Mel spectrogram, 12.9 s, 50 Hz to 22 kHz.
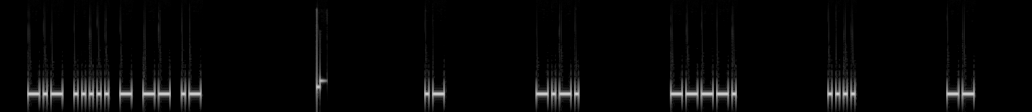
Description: Morse code, heard as a keyed tone, about 25 wpm, spaced as for 11 wpm, 700 Hz. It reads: K5TMA AC9HM
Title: USA Call Signs - 5 Characters - 8x Character Spacing - 25wpm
